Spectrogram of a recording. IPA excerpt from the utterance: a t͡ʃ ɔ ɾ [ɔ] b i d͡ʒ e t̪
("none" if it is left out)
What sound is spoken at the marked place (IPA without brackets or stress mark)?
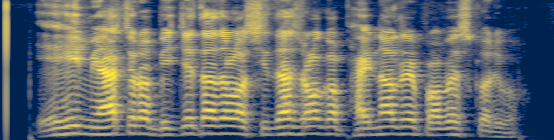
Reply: ɔ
